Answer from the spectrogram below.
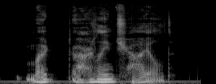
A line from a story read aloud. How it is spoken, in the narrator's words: he murmured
